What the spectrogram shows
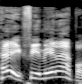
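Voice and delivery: high-pitched talking-horse voice. Mocking a film with a talking horse before watching it: Mr. Ed talking horse voice. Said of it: "Like talking like fucking yeah. Mr. Ed".

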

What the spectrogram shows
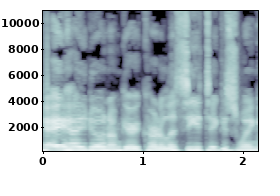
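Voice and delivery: very high, hokey, corny delivery. Retelling a corny video where Gary Carter greets you: imitating Gary Carter. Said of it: "he'd be like".

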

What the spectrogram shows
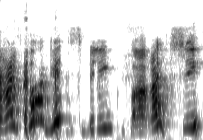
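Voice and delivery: broken-down droid voice, high and swooping. Recalling a bit from a show episode, doing a burnt-out protocol droid voice. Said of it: "his impression of this like burnt out, busted up protocol droid".

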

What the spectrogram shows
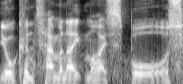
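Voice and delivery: ordinary talk

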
